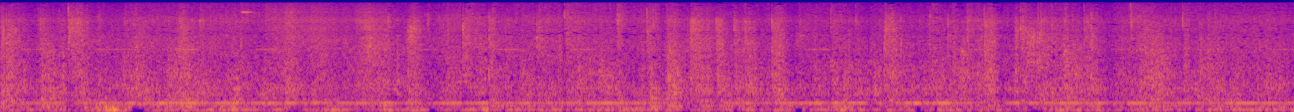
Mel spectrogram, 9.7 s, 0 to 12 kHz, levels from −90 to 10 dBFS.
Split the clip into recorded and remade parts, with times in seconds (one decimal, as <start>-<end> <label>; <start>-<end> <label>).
0.0-2.0 recorded; 2.0-2.9 remade; 2.9-9.7 recorded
